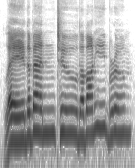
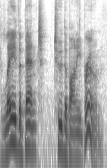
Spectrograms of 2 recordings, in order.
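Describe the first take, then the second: First: The two T sounds merge into one. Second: The T of bent is sounded separately.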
